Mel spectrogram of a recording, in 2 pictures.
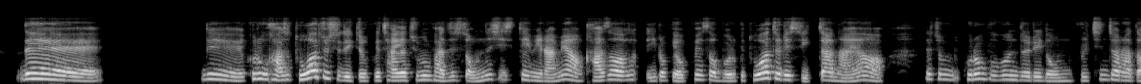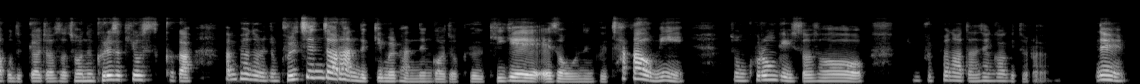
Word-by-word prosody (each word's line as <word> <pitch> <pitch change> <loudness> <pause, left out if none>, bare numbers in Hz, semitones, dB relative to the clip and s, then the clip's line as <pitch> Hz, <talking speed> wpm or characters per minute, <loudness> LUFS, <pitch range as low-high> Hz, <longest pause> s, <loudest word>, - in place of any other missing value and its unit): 네. 215 -10 +5 1.0
네. 220 -7 0
그리고 255 0 +3
가서 215 -2 +1
도와줄 295 +8 +5
수도 205 -9 -1
있죠. 170 -1 -2
그 180 +2 -2
자기가 180 0 +4
주문받을 190 -2 -2
수 185 -4 -2
없는 175 +9 -3
시스템이라면 195 -3 -1
가서 200 +6 +2
이렇게 175 +3 -4
옆에서 190 +6 0
뭐 160 -3 -1
이렇게 160 - -4
도와드릴 250 -1 +4
수 205 - -6
있잖아요. 165 +4 0 0.4
근데 245 -2 -4
좀 235 -2 -5
그런 245 +2 0
부분들이 205 -5 -3
너무 160 +1 -4
불친절하다고 180 -4 -2
느껴져서 145 0 -5
저는 165 +2 -3
그래서 210 +4 +4
키오스크가 205 -7 -1 0.3
한편으로는 225 -5 -2
좀 170 0 -8
불친절한 245 - +3
느낌을 150 -1 -3
받는 135 -2 -8
거죠. 125 -2 -6
그 135 -2 -8
기계에서 155 -3 +3
오는 130 0 -7
그 130 -2 -11
차가움이 190 - +1 0.4
좀 175 -2 -8
그런 210 +3 0
게 185 -3 -3
있어서 155 -2 -2 0.4
좀 180 - -22
불편하다는 170 -3 -7
생각이 165 -3 -8
들어요. - - -17 0.5
네. 195 -5 +1
180 Hz, 345 characters per minute, -18 LUFS, 155-215 Hz, 1.0 s, 네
